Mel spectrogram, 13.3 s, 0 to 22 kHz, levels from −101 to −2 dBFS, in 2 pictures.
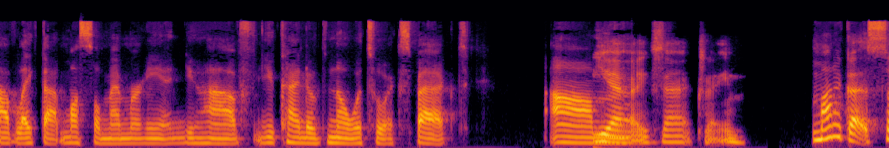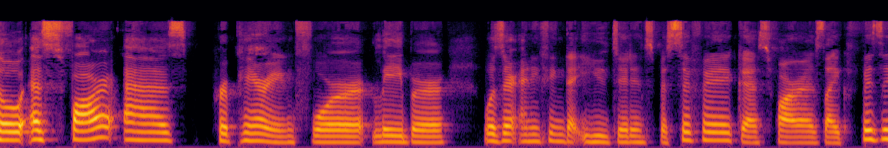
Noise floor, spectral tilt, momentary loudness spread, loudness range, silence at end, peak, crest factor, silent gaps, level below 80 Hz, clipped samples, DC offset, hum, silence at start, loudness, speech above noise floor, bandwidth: -52 dBFS; -5 dB/octave; 11 LU; 5 LU; 0 s; -4 dBFS; 18 dB; 5.75-5.84 s; -68 dBFS; under 0.1%; under 0.1%; none; 0 s; -22 LUFS; 30 dB; 13 kHz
